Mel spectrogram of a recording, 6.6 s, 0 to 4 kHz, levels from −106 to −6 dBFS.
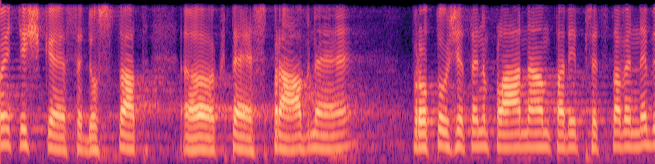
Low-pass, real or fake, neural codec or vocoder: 3.6 kHz; real; none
